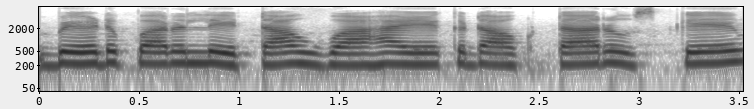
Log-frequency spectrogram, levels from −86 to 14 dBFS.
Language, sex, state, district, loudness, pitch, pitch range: Hindi, female, Haryana, Jhajjar, -14 LUFS, 230 Hz, 220-235 Hz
